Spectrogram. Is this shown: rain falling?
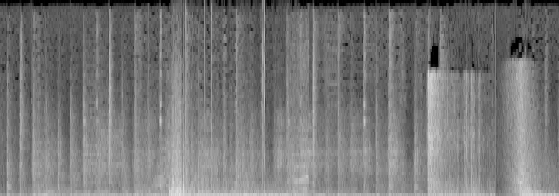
no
